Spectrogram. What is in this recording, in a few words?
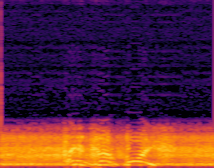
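English near waypoint mood high; speech; War Thunder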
